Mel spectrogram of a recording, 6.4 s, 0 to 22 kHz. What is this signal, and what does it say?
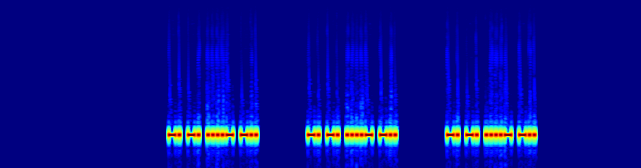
Morse code, heard as a keyed tone, about 52 wpm, 700 Hz. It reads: NN4D NN4D NN4D
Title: USA Call Signs - 4 Characters - Repeated 3x - 50wpm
